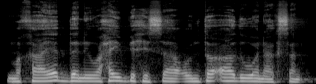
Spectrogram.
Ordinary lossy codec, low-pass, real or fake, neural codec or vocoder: none; none; real; none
